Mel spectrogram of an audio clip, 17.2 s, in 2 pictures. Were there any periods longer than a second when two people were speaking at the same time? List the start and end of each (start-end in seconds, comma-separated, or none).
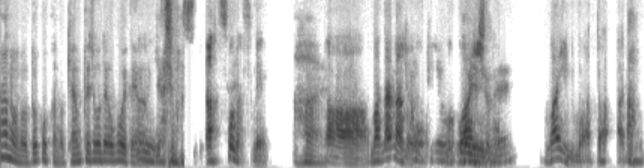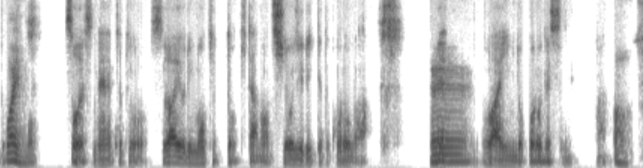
5.4-6.7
